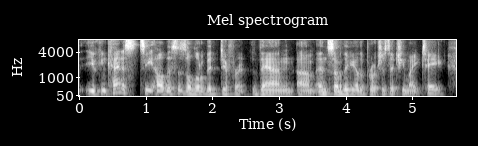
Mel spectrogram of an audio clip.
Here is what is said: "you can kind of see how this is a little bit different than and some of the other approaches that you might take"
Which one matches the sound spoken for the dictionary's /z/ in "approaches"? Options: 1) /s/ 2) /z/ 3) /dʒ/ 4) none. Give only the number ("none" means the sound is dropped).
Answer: 2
